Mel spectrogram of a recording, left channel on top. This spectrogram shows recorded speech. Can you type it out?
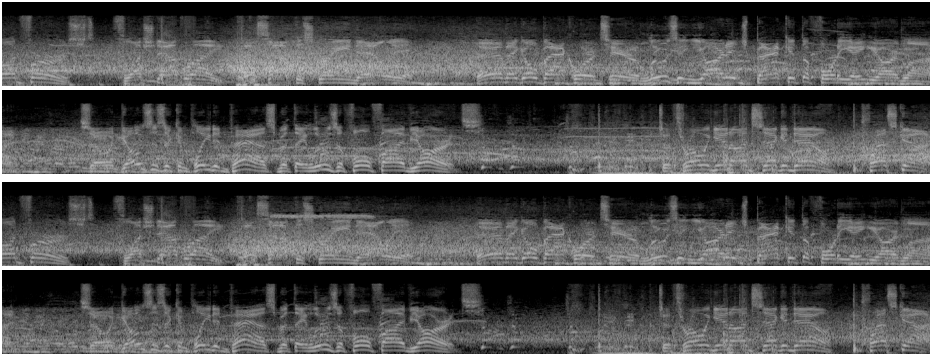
1st. Flushed out right. They'll set up the screen to Elliott. And they go backwards here, losing yardage back at the 48-yard line. So it goes as a completed pass, but they lose a full 5 yards. To throw again on second down, Prescott.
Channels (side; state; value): right; quieter; 3.4 dB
